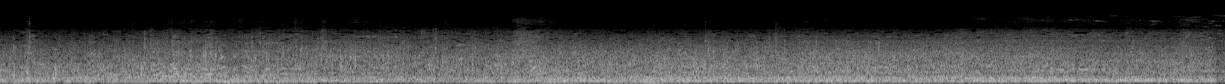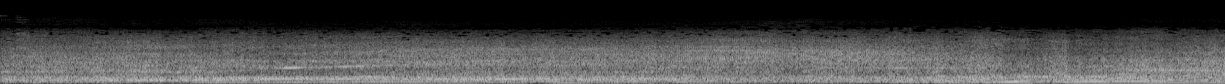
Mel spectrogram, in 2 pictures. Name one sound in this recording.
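Traffic hums along a busy street outdoors.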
